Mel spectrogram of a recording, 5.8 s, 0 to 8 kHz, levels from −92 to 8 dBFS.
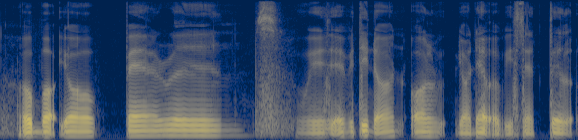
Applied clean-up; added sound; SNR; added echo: none; none; none; none.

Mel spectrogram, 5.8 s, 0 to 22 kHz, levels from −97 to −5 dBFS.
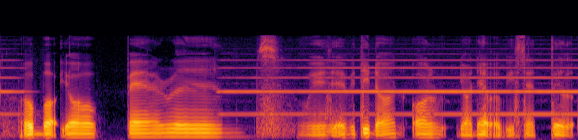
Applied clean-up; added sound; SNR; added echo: none; Wind instrument, woodwind instrument; 16 dB; none.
